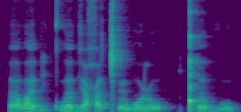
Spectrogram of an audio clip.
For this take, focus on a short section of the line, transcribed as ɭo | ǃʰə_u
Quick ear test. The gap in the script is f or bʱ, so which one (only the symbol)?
bʱ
